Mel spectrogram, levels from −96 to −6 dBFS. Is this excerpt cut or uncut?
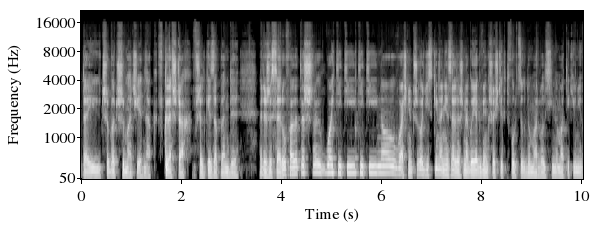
cut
